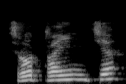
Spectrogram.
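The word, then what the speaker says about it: श्रोत्रं च: should be pronounced as Srotrancha.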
